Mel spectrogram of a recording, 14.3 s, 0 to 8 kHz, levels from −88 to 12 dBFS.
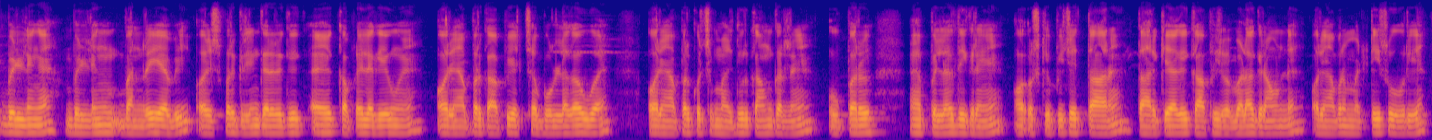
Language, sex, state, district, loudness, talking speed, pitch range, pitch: Hindi, male, Bihar, Jahanabad, -17 LUFS, 245 wpm, 105-110 Hz, 105 Hz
